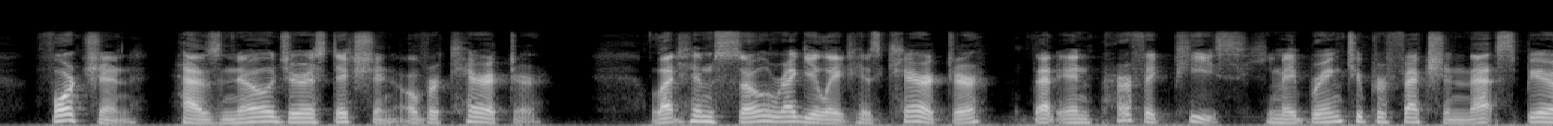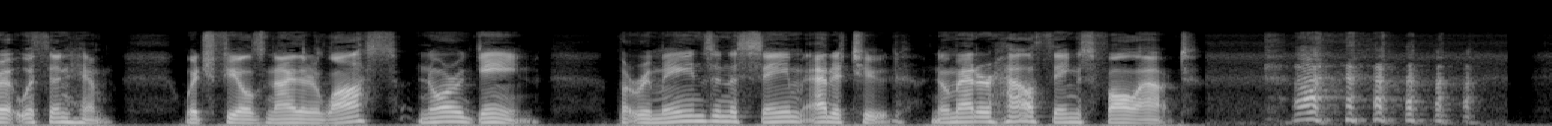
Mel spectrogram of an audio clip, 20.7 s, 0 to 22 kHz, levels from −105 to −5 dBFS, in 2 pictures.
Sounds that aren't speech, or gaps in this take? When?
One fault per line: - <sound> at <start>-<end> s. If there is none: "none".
- laugh at 18.8-20.3 s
